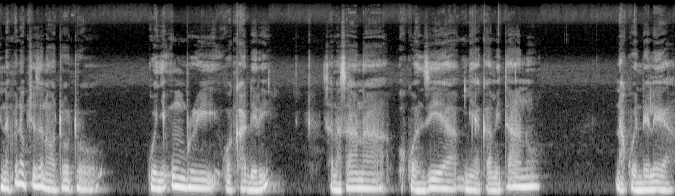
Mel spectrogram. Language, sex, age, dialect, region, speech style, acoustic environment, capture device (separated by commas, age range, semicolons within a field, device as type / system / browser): Swahili, male, 35-44, Tanzania - Dar es Salaam, Tanzania, relaxed, nature, mobile / Linux / Chrome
